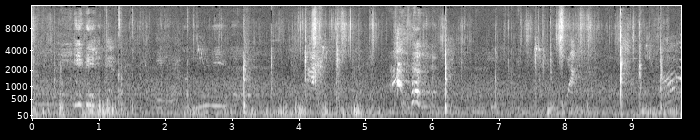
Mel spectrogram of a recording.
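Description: Young children shout and chatter outdoors.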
